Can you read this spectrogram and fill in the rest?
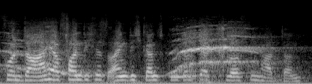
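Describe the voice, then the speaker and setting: A woman's voice: medium pitch, fast, a loud crowd. A woman in casual chat, explaining a matter in a plain way.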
